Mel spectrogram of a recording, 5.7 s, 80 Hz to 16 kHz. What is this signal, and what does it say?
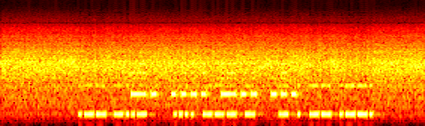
Morse code, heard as two keyed tones, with radio static and room echo. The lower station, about 32 wpm, 430 Hz: WX HOT TEMP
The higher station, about 18 wpm, 1010 Hz: NHDS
